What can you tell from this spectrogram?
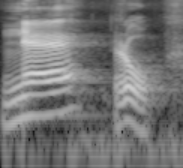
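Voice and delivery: नैरो split in two slow beats, "NAI... ro"; syllable-by-syllable demo. Shown as a demonstration. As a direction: stretch नैरो, pausing between "nai" and "ro". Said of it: "अब देखें two syllable है word".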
